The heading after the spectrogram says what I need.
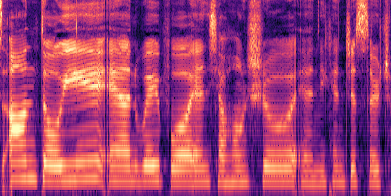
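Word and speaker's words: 小红书: Xiaohongshu. Yes. That's how you pronounce it.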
